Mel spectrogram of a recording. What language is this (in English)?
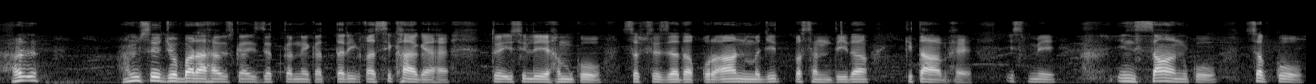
Urdu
